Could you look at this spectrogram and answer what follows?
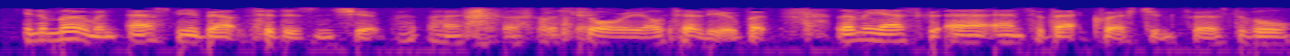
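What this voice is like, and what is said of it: London-born, non-American accent. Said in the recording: “you were born in London. Your accent suggests to our listeners you are not a native United States citizen”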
